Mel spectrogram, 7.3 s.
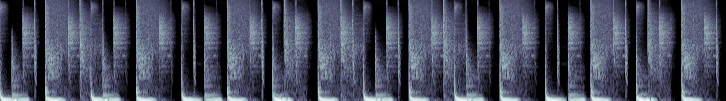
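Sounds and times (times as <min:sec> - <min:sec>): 
dance beat loop: 0:00.0 - 0:07.2.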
